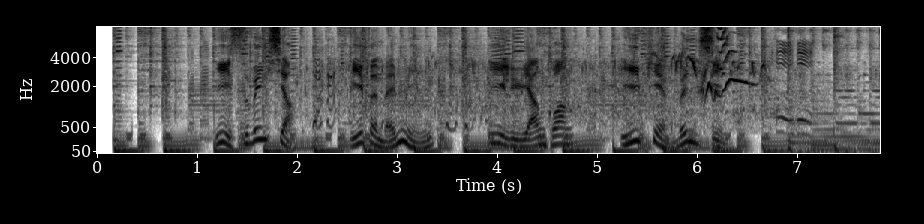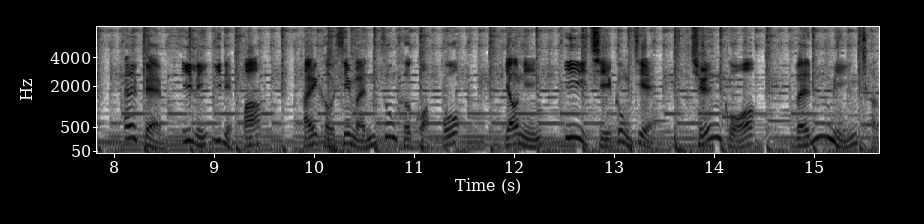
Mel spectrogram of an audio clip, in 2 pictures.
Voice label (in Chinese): 宣传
